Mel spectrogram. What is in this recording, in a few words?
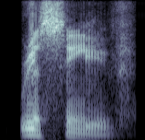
"receive", American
